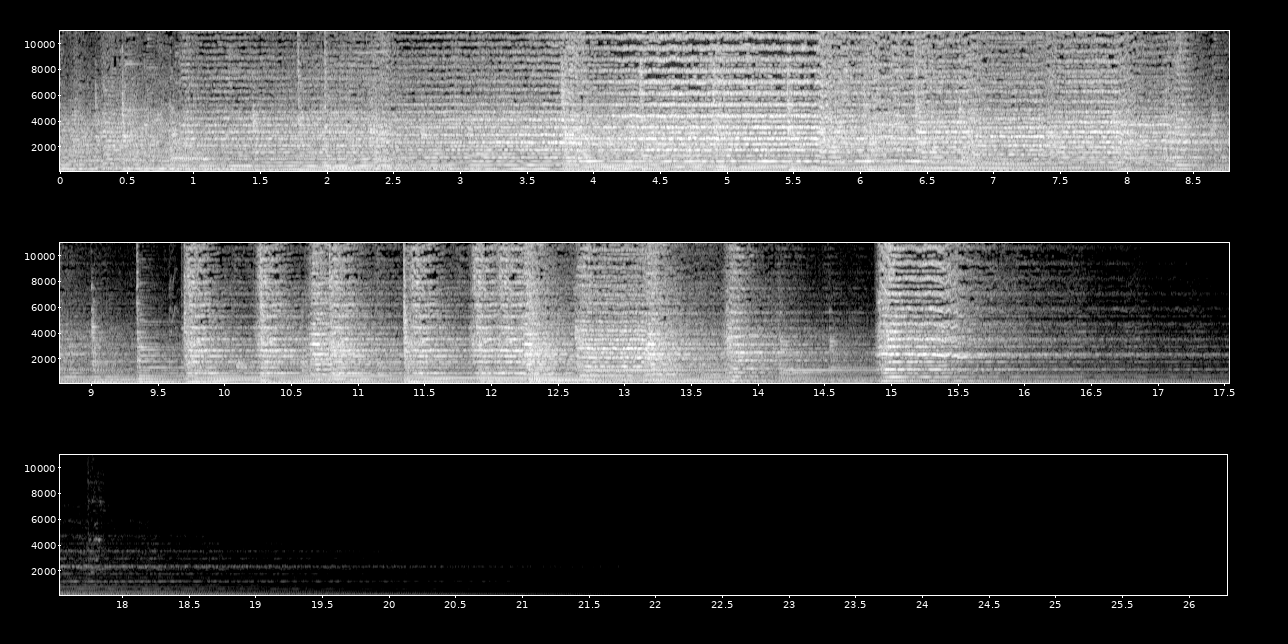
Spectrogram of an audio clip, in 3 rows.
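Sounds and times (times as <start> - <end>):
Arabic string instruments: 0.0 - 18.7.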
